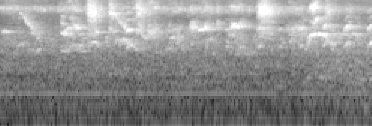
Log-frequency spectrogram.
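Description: Caged birds squawking and chirping inside a bird shop in Sathia, Pabna, with sharp, overlapping high calls scattered steadily across the whole stretch at close range and no talking.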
